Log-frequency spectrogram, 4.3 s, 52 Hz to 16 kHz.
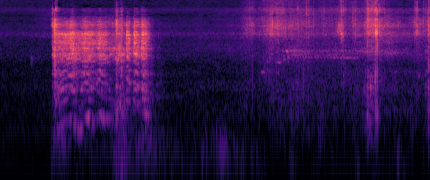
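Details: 1968 Ford LTD with a 390 FE two-barrel, off the road since 1999, on a cold start attempt. About a second of hissy cranking never catches, likely fuel starved, since the accelerator pump may not work.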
